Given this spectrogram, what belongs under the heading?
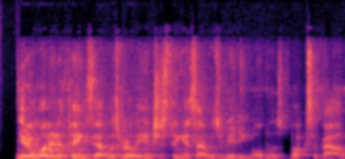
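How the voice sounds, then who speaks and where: A man with a New York accent talks with lively intonation. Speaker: construction company president. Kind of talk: interview.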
